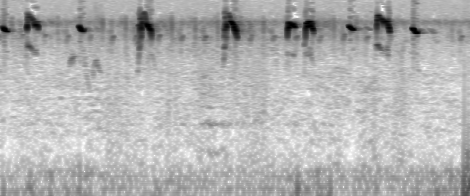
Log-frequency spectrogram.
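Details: Singing bushlark delivering sparse high whistled notes, short upturned or down-slurred, about two per second with gaps between, over a quiet low background.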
